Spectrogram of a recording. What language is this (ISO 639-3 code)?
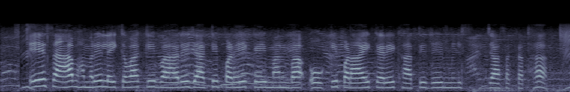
bho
